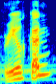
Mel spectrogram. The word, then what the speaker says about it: ryokan: But anyway, I stayed in a, how do you say it? Ryokan? – Ryokan. – Yeah, that one.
